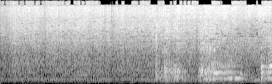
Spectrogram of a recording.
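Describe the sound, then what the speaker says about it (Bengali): Eggplant fries in hot oil in a wok with a constant close sizzle and crackle, joined toward the end by a few clinks and scraping sounds of a utensil against the pan. "বেগুনটা ভাজা হয়ে গেছে"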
